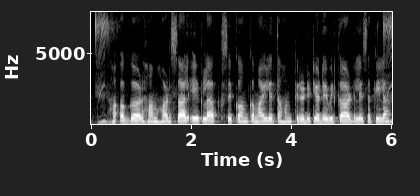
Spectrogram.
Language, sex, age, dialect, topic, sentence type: Magahi, female, 25-30, Western, banking, question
